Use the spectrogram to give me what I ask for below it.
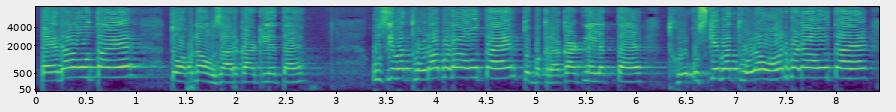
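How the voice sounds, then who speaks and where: Woman commentator, fairly high voice, emphatic and repetitive delivery. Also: moderate pace.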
